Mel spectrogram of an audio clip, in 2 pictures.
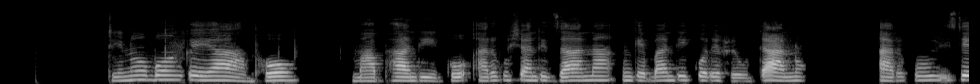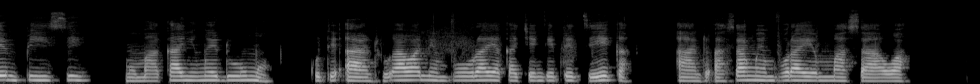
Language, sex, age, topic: Ndau, female, 25-35, health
